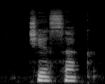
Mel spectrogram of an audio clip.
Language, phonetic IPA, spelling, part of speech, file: Polish, [ˈt͡ɕɛsak], ciesak, noun, LL-Q809 (pol)-ciesak.wav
